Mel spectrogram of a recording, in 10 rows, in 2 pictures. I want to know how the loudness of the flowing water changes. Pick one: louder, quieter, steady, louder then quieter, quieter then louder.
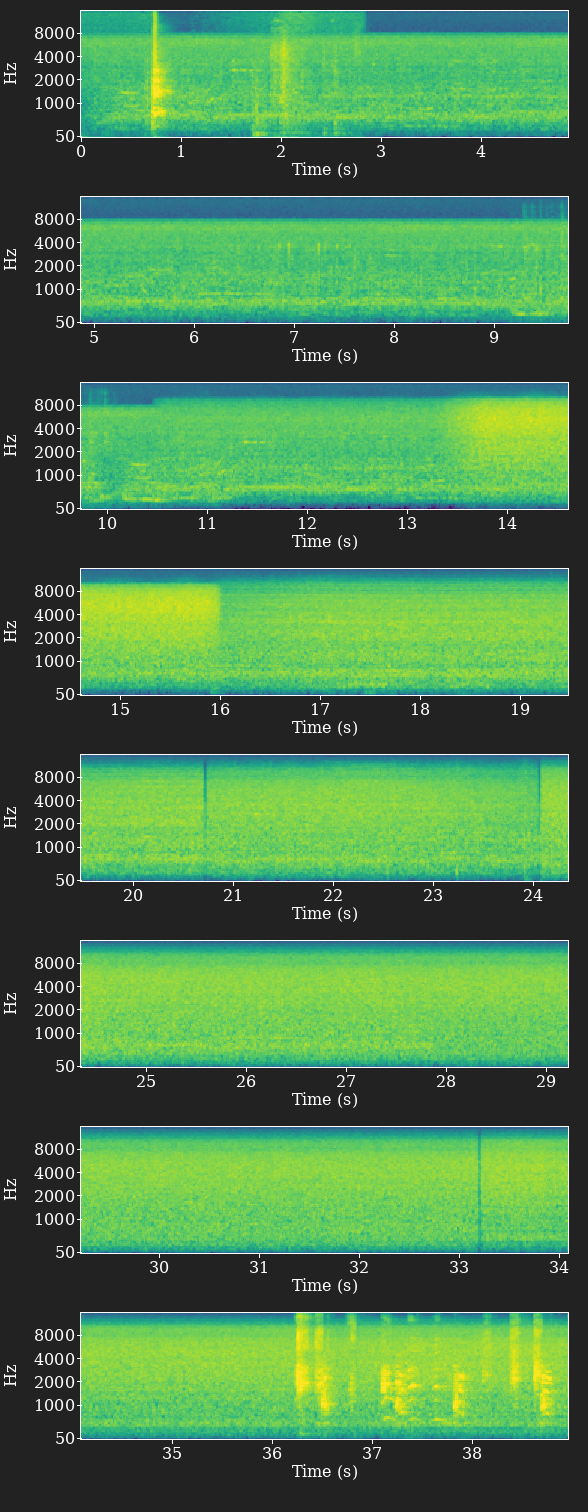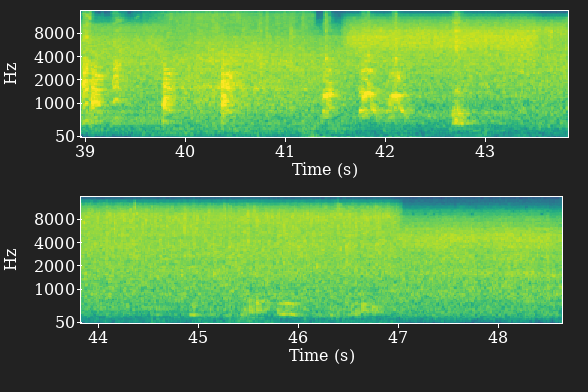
louder.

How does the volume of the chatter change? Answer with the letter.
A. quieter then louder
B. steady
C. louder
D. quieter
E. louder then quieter
B.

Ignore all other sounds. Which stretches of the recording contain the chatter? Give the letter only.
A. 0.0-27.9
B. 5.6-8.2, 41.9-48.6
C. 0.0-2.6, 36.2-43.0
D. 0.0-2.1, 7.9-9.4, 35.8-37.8
A.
